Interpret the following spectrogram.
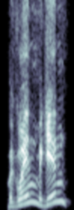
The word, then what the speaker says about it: McGinn: We're going to call him McGuinn? McGuinn? McGuinn.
